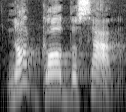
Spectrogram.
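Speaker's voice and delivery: Not and God punched high and loud; stress on NOT. Real, not acted. Preacher warning the congregation, with a sharp stress on Not. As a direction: hit Not, then God, hard. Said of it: "note the difference here".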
